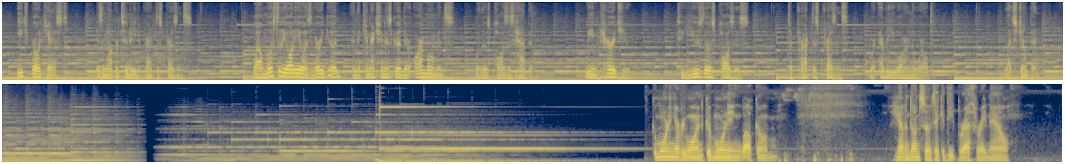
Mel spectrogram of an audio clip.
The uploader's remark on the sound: This Episode originally streamed live on location at Goat Hill Overlook - Lambertville, NJ. The audio from this podcast was taken directly from this live stream.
